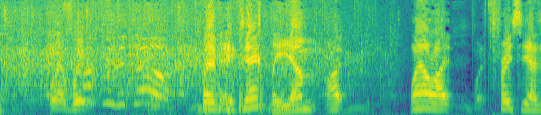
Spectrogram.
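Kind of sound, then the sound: sound effect, applause sound effect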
